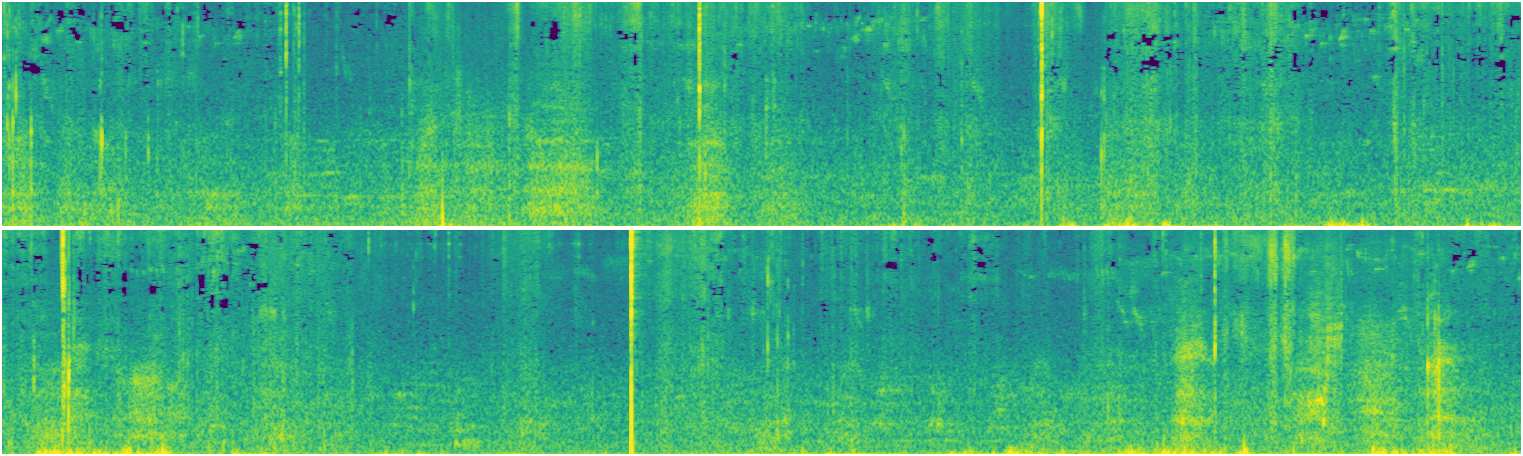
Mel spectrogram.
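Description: Bonsai scissors snipping twigs and shoots of a Japanese maple bonsai: a few sharp, isolated cuts spaced several seconds apart, the loudest about two-thirds of the way through, over a low rumble that comes and goes.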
